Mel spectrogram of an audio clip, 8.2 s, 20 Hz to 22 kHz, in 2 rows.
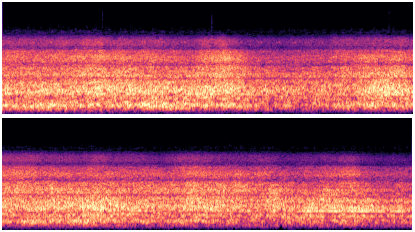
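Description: Boeing 747-8F freighter's four GEnx jet engines running loud and steady as the aircraft rolls along the runway. A faint steady whine comes in near the end.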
